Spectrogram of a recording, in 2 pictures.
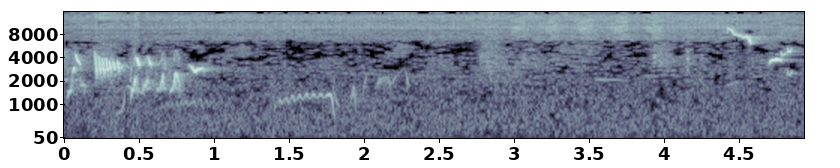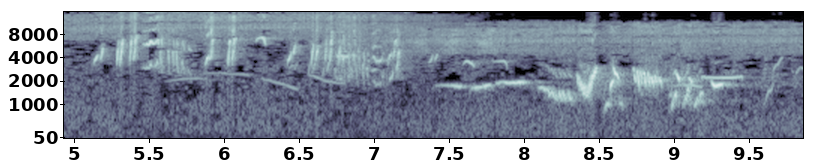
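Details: Wild magpie-robin in forest: scattered bursts of chattering, scratchy notes and short whistles separated by pauses, over loud buzzing insects and cricket noise.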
